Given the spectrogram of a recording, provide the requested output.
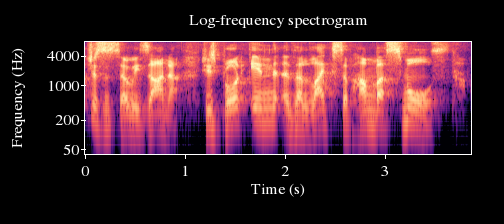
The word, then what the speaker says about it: Zoe Zana: I want to say her name correctly, because earlier I knew somebody would shout that, Zuzana or something. No, it's Zoe Zana, and this is our lovely showpiece.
